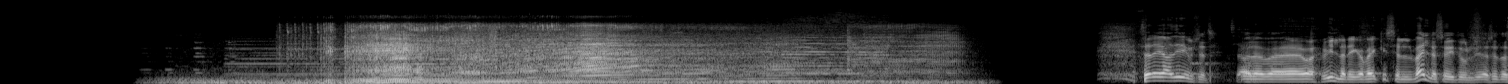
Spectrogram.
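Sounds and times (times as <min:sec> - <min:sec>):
car engine revving hard: 0:02.8 - 0:09.8.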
